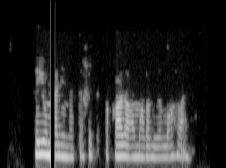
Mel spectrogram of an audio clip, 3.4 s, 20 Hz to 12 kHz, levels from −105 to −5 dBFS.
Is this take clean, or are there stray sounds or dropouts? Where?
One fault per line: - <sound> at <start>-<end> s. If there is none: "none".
- dropout at 0.7-0.8 s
